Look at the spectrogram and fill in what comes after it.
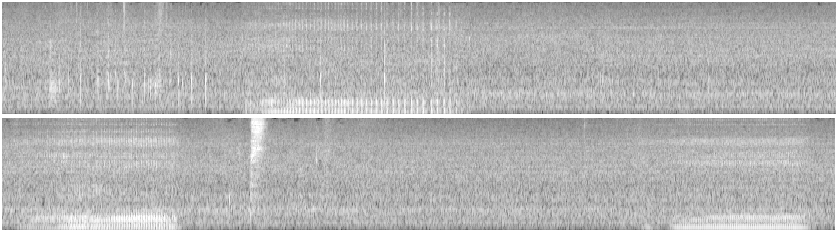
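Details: Sleeping French Mastiff that will not wake up gives deep, gravelly snores, three rough rumbling breaths lasting one to two seconds each, separated by quiet gaps of about five seconds over a faint steady background drone.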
